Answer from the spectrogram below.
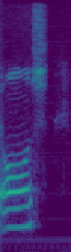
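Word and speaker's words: Ulsh: Or you can just type in my name, Emily Olsch. It's spelled EmilyUlsh. A lot of people get it confused, like OLSH, but and then all of my other social media stuff is linked on there too.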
